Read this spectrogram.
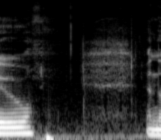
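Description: A game piece taps softly on a board.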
